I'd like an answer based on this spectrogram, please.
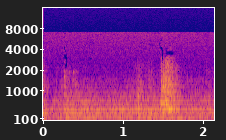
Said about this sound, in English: Honey, will you get the door closed and locked?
